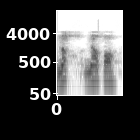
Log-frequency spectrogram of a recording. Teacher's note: الميم مرققة الخاء مفخمة، يجب أن تظهر التفخيم فيه، مخمصة.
